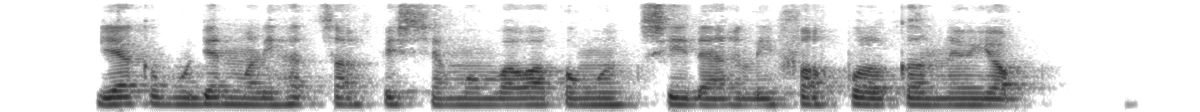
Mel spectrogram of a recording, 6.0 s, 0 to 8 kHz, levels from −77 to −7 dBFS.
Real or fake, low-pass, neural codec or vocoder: real; 7.2 kHz; none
